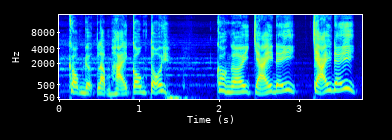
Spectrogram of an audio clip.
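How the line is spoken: Distant shout. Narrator (Vietnamese): Bên ngoài, giọng bà Thanh hét lên

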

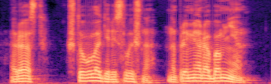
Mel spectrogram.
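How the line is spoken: Quiet question. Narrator (Russian): грешник тихо спросил у охранника

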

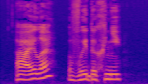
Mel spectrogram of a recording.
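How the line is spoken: Calm reply. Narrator (Russian): Спокойно отреагировал отец

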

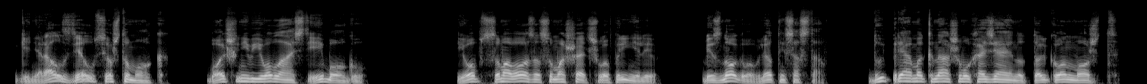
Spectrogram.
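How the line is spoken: Whispering. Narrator (Russian): зашептал

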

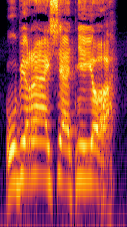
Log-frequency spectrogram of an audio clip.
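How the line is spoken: Shouting. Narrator (Russian): закричал он

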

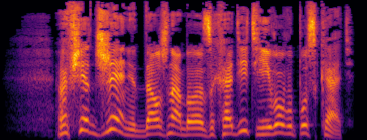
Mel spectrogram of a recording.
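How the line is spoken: Shouting over squealing. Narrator (Russian): прокричала она сквозь его повизгивание

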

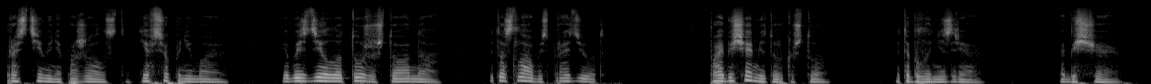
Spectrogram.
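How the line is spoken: Whisper. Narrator (Russian): прошептала Алиса

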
